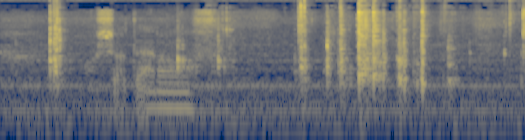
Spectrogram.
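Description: A plastic disconnect block clicks out of a switch box.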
